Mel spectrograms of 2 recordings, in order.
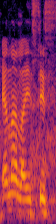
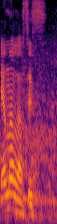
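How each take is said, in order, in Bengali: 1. তৃতীয় উচ্চারণাংশে পূর্ণ 'eye' স্বরধ্বনি আছে। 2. তৃতীয় উচ্চারণাংশে একটি ছোট, হালকা স্বরধ্বনি আছে। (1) "এটা হচ্ছে ভুল প্রনাউন্সিয়েশন" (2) "কারেক্ট প্রনাউন্সিয়েশন"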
